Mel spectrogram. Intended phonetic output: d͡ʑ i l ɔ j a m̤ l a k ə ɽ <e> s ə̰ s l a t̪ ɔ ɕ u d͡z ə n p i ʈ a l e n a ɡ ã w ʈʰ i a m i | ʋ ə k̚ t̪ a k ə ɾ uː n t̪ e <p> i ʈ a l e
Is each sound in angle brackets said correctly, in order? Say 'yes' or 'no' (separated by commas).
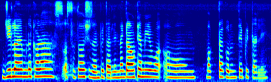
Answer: no, yes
